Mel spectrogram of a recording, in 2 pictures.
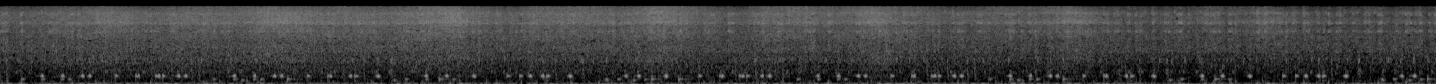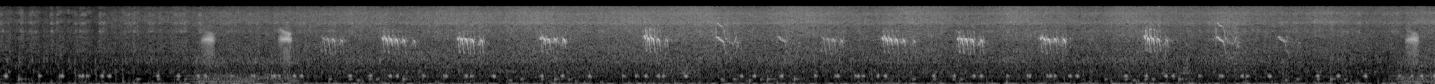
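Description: Nature field recording: a steady high insect-like hiss with a fast low pulsing under it. About halfway through, a bird starts calling in short, sharp chirps, about two a second.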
